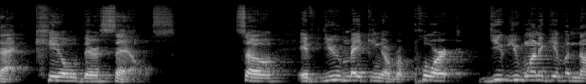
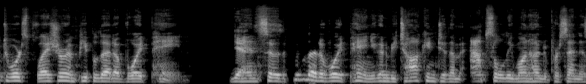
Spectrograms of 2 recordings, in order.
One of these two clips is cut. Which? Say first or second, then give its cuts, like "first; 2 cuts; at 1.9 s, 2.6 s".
first; 1 cut; at 4.8 s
